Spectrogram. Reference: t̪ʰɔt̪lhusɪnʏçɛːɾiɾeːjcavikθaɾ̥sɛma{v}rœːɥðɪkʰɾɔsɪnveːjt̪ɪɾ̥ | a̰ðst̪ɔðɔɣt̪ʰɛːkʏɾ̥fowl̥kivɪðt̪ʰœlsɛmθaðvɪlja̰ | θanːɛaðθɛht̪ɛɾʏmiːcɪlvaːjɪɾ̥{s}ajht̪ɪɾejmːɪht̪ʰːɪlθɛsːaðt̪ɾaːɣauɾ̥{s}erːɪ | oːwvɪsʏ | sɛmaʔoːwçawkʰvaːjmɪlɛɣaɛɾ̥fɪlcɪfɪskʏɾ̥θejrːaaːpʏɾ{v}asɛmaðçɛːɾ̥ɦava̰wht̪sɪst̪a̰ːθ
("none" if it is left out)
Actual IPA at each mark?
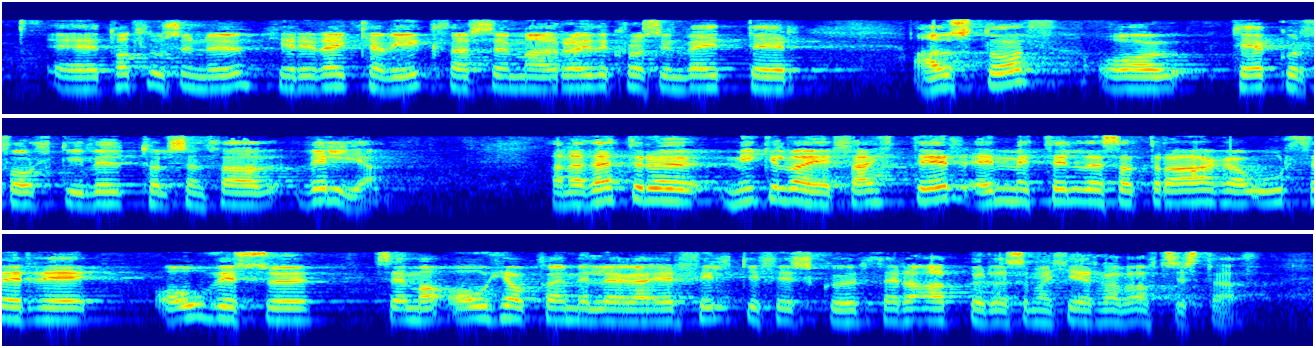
ð, θ, θ, ð

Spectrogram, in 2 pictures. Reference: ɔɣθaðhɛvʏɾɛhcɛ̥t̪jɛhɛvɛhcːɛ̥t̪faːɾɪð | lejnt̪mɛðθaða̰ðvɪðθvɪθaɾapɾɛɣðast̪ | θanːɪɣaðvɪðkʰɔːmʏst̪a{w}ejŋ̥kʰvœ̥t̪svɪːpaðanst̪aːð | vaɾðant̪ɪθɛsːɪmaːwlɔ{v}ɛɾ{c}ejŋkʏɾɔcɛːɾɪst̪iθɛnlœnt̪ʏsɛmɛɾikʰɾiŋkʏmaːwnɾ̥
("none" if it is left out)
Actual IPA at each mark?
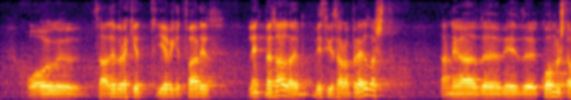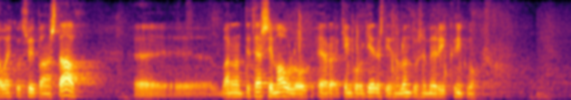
w, ɣ, c

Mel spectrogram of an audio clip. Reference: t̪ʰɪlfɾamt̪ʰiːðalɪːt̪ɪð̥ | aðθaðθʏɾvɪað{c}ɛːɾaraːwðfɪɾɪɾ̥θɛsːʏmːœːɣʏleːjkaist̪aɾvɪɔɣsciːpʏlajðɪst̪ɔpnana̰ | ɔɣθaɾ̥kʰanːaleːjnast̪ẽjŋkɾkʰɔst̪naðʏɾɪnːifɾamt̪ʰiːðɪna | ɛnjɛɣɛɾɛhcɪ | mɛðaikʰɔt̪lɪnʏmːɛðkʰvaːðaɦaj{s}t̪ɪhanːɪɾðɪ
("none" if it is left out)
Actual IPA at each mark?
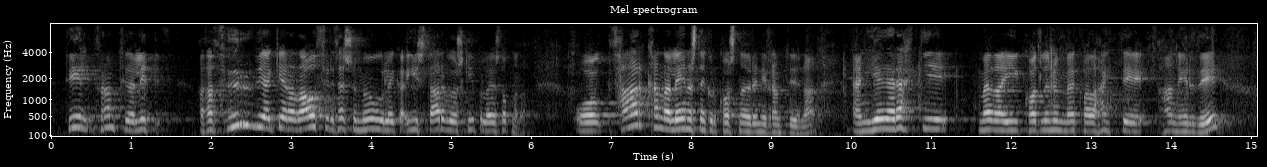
c, h

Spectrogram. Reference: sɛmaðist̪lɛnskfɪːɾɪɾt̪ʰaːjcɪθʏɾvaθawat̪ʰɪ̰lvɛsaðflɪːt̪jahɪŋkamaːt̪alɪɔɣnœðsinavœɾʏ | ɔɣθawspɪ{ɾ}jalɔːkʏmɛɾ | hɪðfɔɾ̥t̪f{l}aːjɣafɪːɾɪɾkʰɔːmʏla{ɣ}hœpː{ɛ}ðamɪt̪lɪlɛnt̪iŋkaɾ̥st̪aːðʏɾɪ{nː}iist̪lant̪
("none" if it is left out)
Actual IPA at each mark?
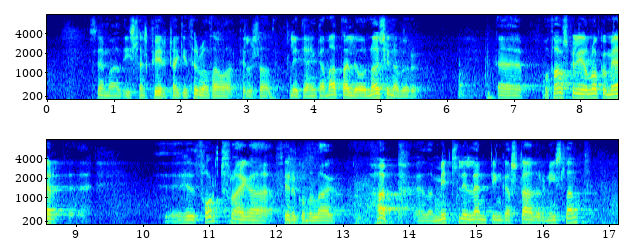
l, ɾ, ɣ, ɛ, n

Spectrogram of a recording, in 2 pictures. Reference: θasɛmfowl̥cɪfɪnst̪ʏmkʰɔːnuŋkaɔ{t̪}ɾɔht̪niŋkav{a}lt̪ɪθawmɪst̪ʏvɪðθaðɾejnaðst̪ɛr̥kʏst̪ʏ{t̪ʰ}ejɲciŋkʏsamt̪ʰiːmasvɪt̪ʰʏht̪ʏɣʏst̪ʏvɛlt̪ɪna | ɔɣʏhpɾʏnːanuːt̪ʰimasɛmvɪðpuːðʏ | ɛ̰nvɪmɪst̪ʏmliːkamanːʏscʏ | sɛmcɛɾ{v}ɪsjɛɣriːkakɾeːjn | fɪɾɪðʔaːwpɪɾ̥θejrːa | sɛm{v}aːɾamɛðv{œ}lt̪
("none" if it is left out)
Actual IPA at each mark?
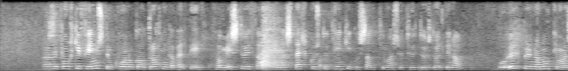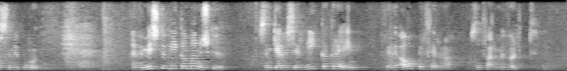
t̪, ɛ, t̪ʰ, ð, f, œ

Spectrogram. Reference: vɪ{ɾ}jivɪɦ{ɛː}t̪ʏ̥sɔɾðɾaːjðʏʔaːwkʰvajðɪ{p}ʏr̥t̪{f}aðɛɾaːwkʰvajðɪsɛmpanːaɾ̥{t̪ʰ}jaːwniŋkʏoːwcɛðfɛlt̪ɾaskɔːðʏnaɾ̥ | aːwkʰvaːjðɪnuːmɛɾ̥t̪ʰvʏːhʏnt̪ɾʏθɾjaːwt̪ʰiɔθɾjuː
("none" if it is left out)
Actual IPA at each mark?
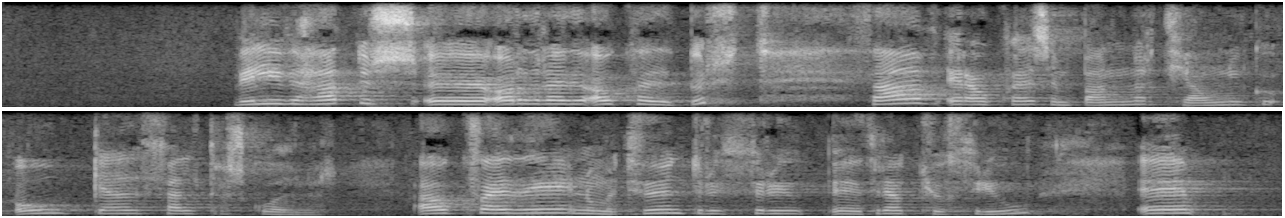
l, aː, p, θ, t̪ʰ

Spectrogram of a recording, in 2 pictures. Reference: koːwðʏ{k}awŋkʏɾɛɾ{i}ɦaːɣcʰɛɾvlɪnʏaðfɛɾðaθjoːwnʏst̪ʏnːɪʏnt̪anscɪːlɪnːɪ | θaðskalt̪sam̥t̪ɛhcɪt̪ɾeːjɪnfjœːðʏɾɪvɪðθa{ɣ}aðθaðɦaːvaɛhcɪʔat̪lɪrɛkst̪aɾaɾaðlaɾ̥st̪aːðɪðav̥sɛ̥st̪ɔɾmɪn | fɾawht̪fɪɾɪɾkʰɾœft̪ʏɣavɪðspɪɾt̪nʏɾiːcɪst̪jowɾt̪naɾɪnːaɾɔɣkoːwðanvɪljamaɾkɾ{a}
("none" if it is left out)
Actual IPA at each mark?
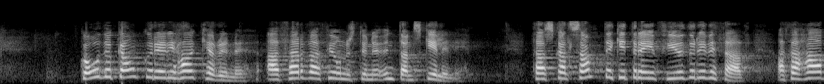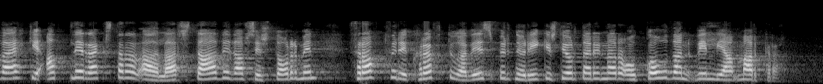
k, i, ð, a

